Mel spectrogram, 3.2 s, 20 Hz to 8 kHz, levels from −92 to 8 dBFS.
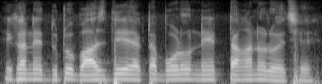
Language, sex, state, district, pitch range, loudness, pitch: Bengali, male, West Bengal, Alipurduar, 130-140 Hz, -17 LUFS, 135 Hz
